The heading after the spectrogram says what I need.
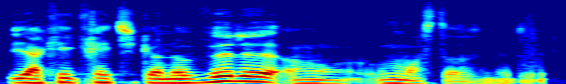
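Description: Give me a young man telling an animated, rambling story in a dry studio. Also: medium pitch, creaky, no room sound. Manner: rambling, animated retelling with frequent restarts. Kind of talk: casual storytelling chat.

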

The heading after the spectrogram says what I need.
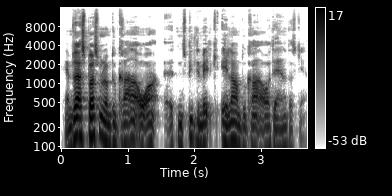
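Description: A man's voice: fairly low pitch, breathy edge. A man hosting a comedy podcast, asking dry, probing follow-up questions. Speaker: podcast host. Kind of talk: comedic interview.

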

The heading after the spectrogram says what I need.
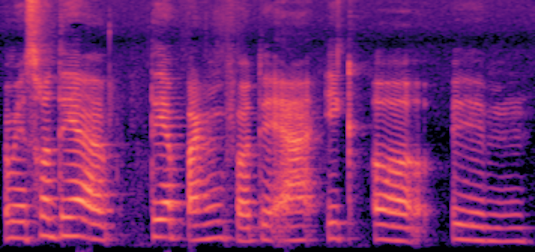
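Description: Candid, animated woman podcast host. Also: medium pitch. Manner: animated, candid, swears freely, acts out quoted voices. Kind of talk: casual conversation. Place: podcast studio.

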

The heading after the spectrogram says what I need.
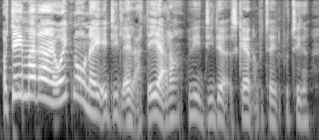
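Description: A woman in her fifties from Denmark, co-hosting a casual comedic chat, telling stories with animated rants. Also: fairly low pitch, slightly rough. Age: 50s. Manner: animated storytelling with loud mock-angry outbursts and put-on voices. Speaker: podcast co-host.

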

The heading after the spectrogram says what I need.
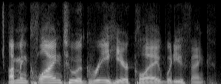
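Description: A man hosting a sports betting talk show, reading out odds and moving briskly from one segment to the next. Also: on the high side, expressive, fairly bright tone, no room sound, clean studio sound. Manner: brisk, moves the segments along.

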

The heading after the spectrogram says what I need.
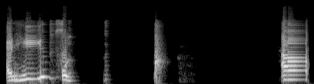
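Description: A man's voice: sits high, extremely slow. A man chatting casually over a video call, his voice breaking up into half-robotic glitches as he trails off mid-sentence. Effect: glitchy half-robotic audio over a video call. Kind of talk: casual chat.

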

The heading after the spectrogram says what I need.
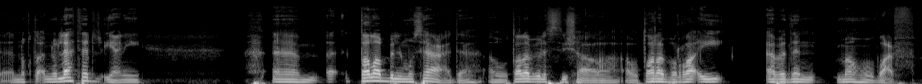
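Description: Brisk reflective host. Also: male voice, fairly low pitch, a little mellow, no room sound, clean studio sound. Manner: hesitant, many fillers and restarts. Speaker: podcast host. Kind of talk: reflective conversation.

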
